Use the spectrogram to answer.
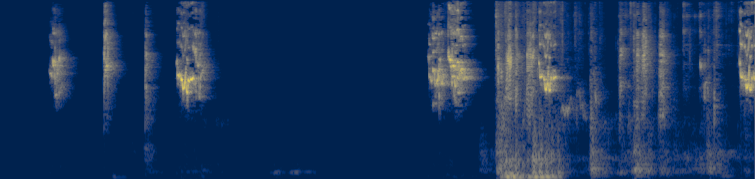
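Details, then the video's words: Budgerigars kept as pets give four spaced high chirps, go quiet for two seconds, then break into busier chirping over a brief rustling, fluttery burst of noise. "relaxing budgie sounds for your birds"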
